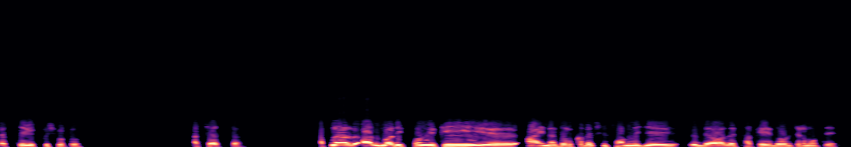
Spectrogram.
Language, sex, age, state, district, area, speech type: Bengali, male, 30-45, West Bengal, Paschim Bardhaman, urban, conversation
